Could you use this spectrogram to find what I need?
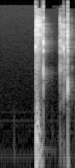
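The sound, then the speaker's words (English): A sharp hiss-pop of a beer bottle cap being pried off, followed a moment later by a couple of quick metallic clinks, fairly loud with no talking. “That's how you should open up every podcast with one of those...”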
